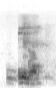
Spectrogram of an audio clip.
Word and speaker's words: Owa: spell that correctly? Is it Owa or Allah? Owa.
